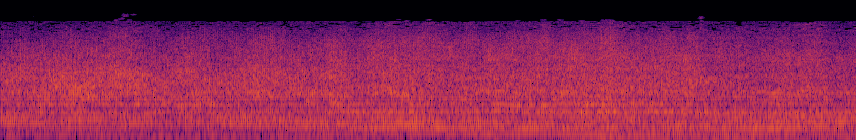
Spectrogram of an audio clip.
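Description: A propeller aircraft drones steadily overhead, its engine hum constant and fairly loud with a tonal buzz throughout, no voices, holding level for the whole few seconds.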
